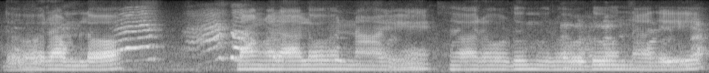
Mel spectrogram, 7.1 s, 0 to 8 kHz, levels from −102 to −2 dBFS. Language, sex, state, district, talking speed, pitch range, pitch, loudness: Telugu, female, Andhra Pradesh, Guntur, 70 wpm, 165-175 Hz, 170 Hz, -17 LUFS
